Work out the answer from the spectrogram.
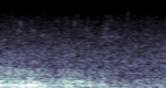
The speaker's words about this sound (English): So people want rain on a tent, rain on a tarp, rain on a tin roof, on a slate roof. They want a big storm, or they want a light drizzle.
